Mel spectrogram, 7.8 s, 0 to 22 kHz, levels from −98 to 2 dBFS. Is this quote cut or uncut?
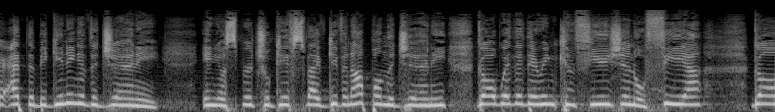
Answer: cut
